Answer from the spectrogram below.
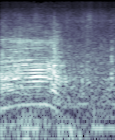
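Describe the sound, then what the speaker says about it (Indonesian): Goats on a village farm bleating, a single drawn-out call that fills most of the moment, fairly close and alone with no talk. "Ini ada kambing binaan dari UNY"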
